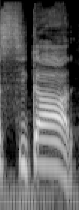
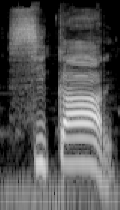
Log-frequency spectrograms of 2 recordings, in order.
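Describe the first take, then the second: First: Said in the usual way. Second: शिकार stretched out very slowly, syllable by syllable; slowly drawn out. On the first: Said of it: "क्या पढ़ेंगे?". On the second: Shown as a demonstration. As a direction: draw out शिकार slowly, as if sounding it out for pupils. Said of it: "क्या होगा?". (शिकार को धीरे-धीरे खींचकर बोलें)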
